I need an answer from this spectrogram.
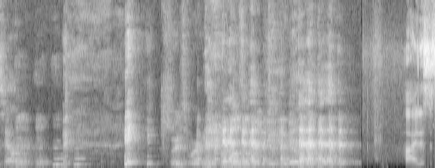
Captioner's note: they all laugh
